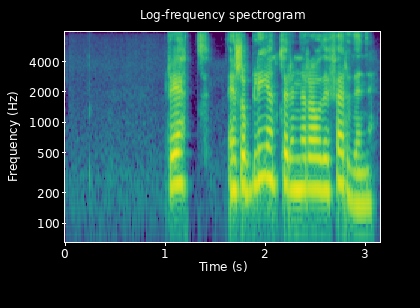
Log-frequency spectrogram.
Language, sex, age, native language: Icelandic, female, 50-59, Icelandic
